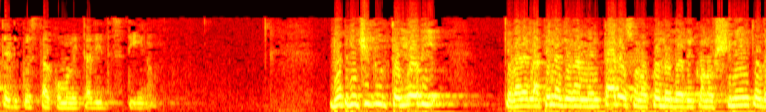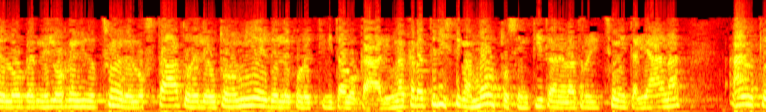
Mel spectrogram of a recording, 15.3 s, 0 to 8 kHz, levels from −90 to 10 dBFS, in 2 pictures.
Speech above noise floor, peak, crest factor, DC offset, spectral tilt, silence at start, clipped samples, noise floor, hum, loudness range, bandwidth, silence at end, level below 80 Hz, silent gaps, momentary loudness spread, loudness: 37 dB; 0 dBFS; 6 dB; under 0.1%; -7.5 dB/octave; 0 s; 4%; -43 dBFS; none; 4 LU; 8 kHz; 0 s; -36 dBFS; none; 7 LU; -7 LUFS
